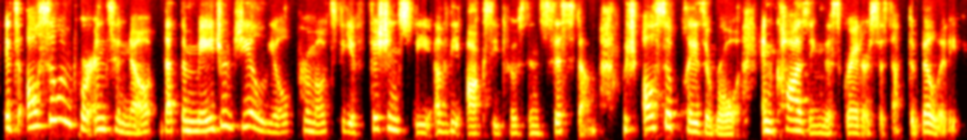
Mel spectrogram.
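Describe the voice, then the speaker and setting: A young woman from New Jersey reading a technical part of a student research proposal in a measured, precise way. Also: medium pitch, animated, husky. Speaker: student presenter. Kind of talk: read research presentation. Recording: dull lo-fi mic.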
